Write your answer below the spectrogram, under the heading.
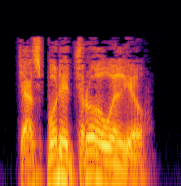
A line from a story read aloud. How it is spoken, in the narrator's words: the commandant roared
